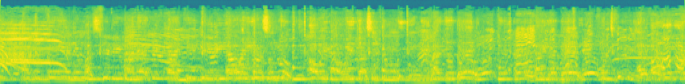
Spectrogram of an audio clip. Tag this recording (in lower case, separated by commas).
speech, whoop, music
